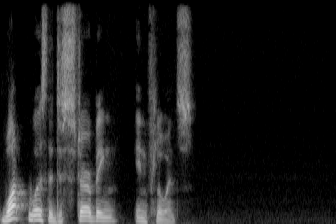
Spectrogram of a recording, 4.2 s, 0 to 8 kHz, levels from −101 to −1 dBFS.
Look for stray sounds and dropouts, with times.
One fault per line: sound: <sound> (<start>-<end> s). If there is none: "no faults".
no faults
